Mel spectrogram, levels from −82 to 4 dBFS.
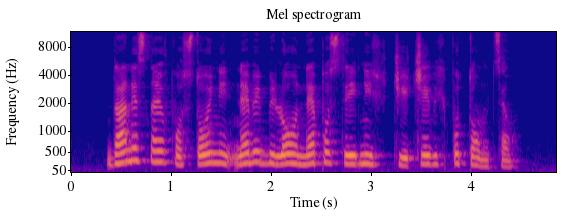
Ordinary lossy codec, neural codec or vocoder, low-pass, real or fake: none; vocoder, 24 kHz, 100 mel bands, Vocos; none; fake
